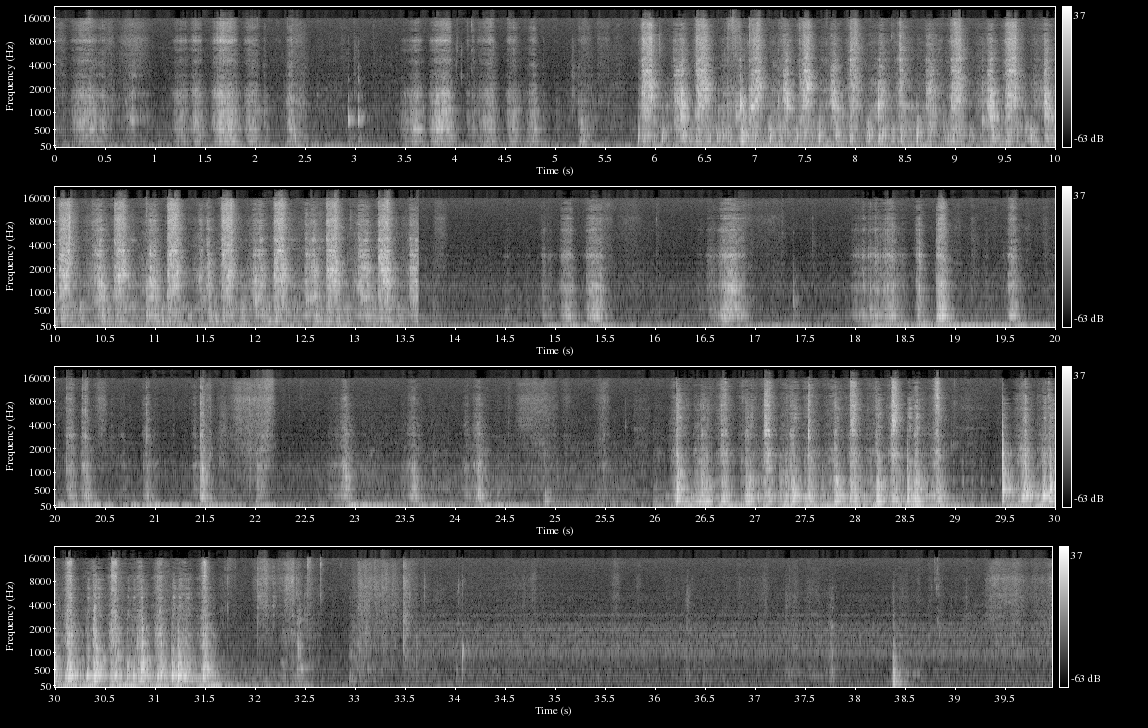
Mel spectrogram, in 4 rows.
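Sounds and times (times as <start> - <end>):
abrasive tool scraping wood: 0.0 - 2.6, 3.5 - 13.7, 14.8 - 15.6, 16.5 - 17.2, 18.0 - 33.1.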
